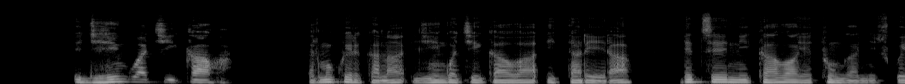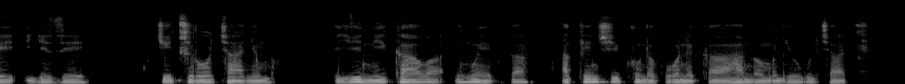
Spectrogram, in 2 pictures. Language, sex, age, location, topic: Kinyarwanda, male, 25-35, Nyagatare, agriculture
